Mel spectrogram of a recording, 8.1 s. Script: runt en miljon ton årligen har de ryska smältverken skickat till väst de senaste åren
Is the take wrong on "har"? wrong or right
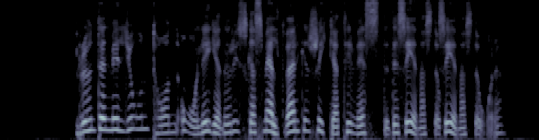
wrong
